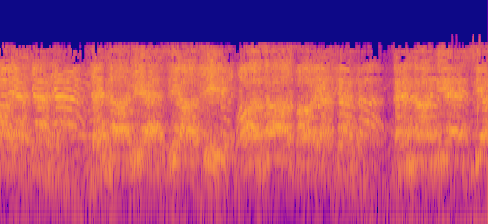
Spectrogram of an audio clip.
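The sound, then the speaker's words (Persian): A dense street protest crowd in Hamedan, Iran, shouts and chants loudly and continuously, many voices overlapping in rhythmic surges with a few brief dips in volume. “در همدان میدان بوعلی و بولوار خواجه رشید و خیابون پاستور جاهایی بود که ازش صدای تظاهرات ما داشتیم.”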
